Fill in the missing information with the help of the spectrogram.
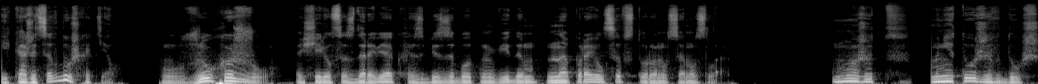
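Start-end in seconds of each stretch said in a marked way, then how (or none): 8.3-10.4 sleepy, half-awake mumble. Narrator reads a woman peeking out of her room: sleepy mumble. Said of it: "полусонно пробормотала Бэмби".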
